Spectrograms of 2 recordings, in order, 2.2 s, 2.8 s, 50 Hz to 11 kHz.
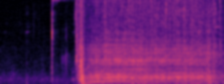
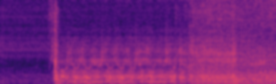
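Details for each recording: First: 1980s BMW 6-Series E24 CSi manual coupe, parked since 2001, cranked with the plugs out after the starter solenoid was tapped free; a sharp tap, then an even, unbinding whirr as the engine turns freely, not seized, with strong spark. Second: 1980s BMW E24 6-Series CSi, manual, parked since 2001, fuel pressure 2.5 bar. Sharp catch under cranking, a few seconds of ragged running, then it dies. Engine stops as soon as cranking stops; cause not yet known.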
